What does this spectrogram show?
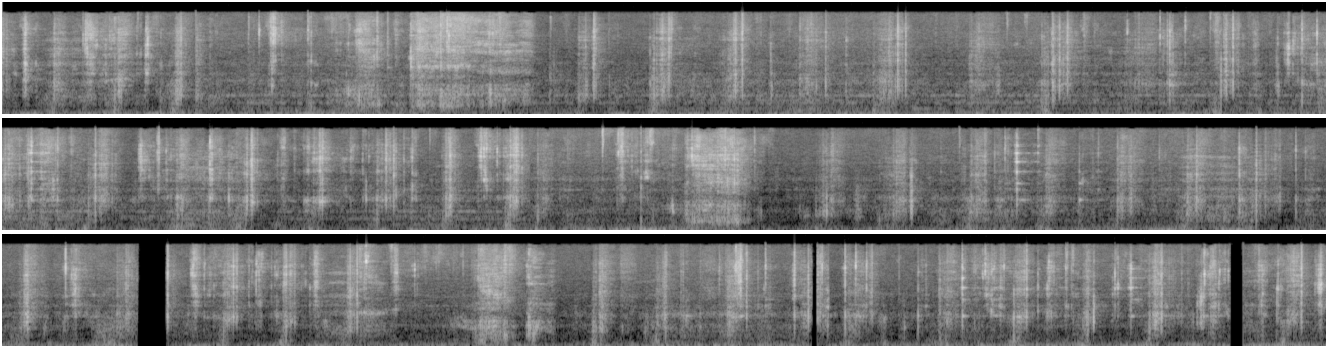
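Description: Close-miked chewing and crunching of a mouthful of small hard grains mixed with passion fruit pulp: dense, irregular crackly crunches. The sound drops out for an instant twice near the end.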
